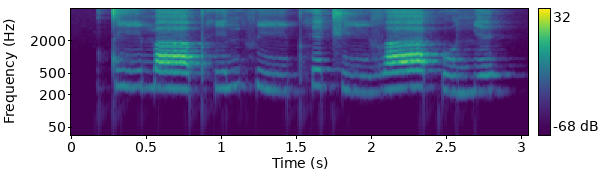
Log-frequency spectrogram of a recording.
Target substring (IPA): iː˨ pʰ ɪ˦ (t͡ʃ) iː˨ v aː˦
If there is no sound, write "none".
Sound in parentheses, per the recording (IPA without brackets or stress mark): t͡ʃ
